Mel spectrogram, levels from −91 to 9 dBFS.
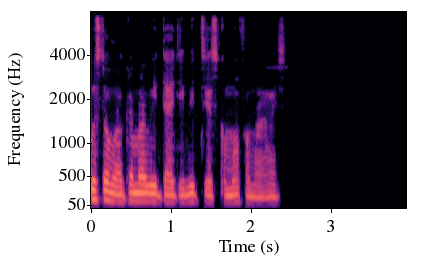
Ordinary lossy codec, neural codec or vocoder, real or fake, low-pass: none; none; real; 7.2 kHz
